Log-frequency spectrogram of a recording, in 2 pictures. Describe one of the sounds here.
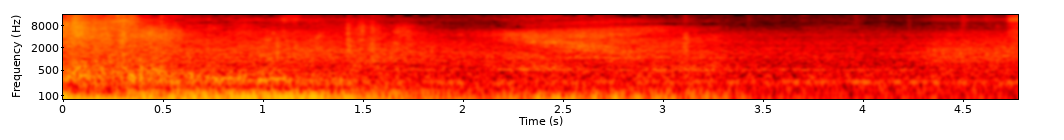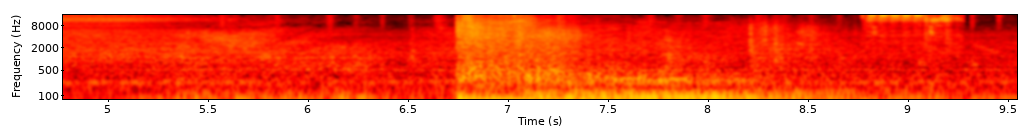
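A heavy cannon fires with a deep, booming blast that rolls away.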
